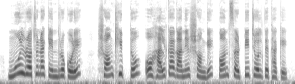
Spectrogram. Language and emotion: Bengali, neutral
